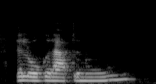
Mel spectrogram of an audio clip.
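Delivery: put-on Jamaican accent. Retelling a phone call, the speaker quotes the caller, imitating a Jamaican accent. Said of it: "heard the Jamaican accent on the other end".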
